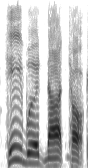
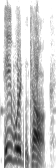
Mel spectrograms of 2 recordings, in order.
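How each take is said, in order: First: "not" held and stressed, every word slow. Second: Said in the usual way. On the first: Shown as a demonstration. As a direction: spell out "He would not talk" word by word, leaning on "not".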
